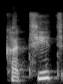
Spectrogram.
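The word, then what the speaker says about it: כָּתִית: And this is a kaf with a kamatz, which says ka, and this is a tav with a chirik and the yud, and then the tav at the end together will form one syllable, which says tit. Okay, katit, and this is the accent or trope mark, and so we know that the accent is on the last syllable, tit, katit, and this means beaten or pressed, crushed.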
